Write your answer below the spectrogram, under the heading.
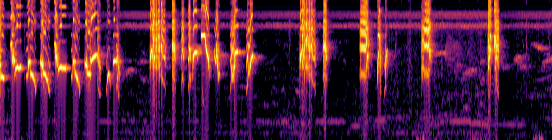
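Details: Caged oriental magpie-robin of the Tayoraky variety singing loudly: fast runs of sharp, buzzy whistled notes, then separate harsh squawky bursts repeated about every second, with a faint steady hum behind.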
